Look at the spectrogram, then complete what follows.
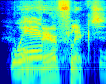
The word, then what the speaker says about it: Wehrpflicht: Okay, so they're saying they need to make plans for a Warpflicht. How do you say that word? Warpflicht. What word are you pointing to? This word, Werpflicht. No, Werpflicht. that one. Wehrpflicht.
